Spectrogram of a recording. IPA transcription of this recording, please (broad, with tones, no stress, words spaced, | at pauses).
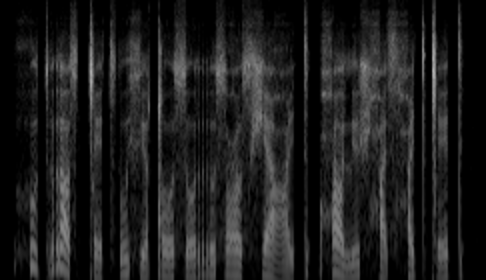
hu˥˨trɒ˥˨s ǀe˩ t͡sʼu˥xʲɒ˩ǃo˨˦so˨˦ ru˥sʕo˥sʃæ˥˨ʕi˩t | ħɒ˥˨lʲo˨˦ʃħæ˩s ħi˨˦tǀe˨˦t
